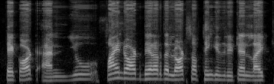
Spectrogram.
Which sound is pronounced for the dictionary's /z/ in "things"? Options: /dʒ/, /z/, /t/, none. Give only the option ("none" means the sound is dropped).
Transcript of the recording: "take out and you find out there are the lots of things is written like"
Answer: none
